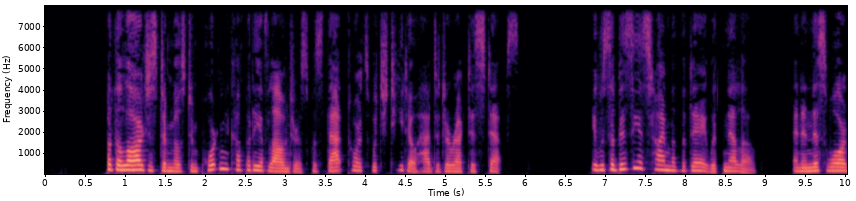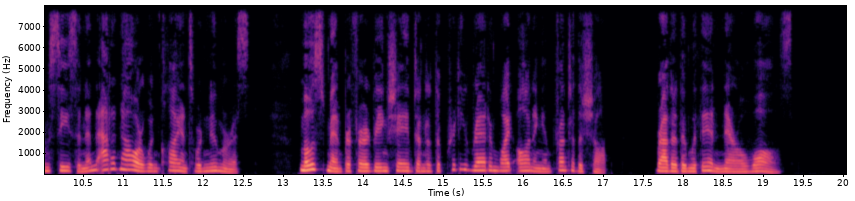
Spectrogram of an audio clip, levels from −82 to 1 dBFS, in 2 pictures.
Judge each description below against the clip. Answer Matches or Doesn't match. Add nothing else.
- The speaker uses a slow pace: Doesn't match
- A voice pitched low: Doesn't match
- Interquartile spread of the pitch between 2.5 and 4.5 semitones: Doesn't match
